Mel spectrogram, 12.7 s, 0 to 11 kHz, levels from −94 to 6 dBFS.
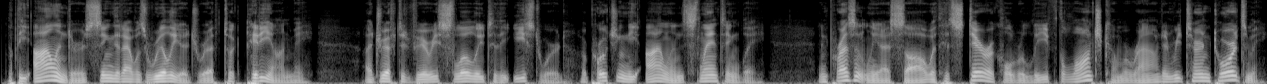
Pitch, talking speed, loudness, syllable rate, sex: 100 Hz, 185 wpm, -21 LUFS, 5.4 syllables/s, male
